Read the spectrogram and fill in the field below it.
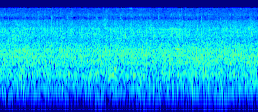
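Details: Continuous babbling stream noise fills the recording, with no animal voices.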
